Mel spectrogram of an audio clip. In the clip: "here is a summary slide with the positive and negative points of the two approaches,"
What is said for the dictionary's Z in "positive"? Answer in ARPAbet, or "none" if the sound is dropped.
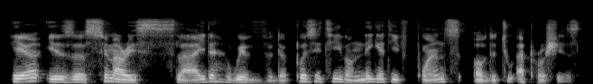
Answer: Z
